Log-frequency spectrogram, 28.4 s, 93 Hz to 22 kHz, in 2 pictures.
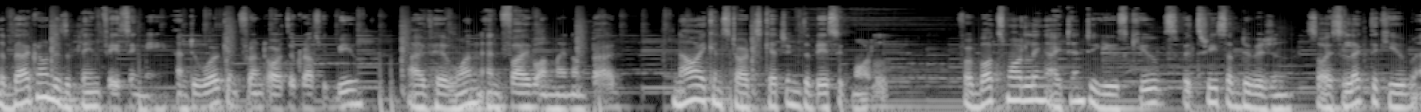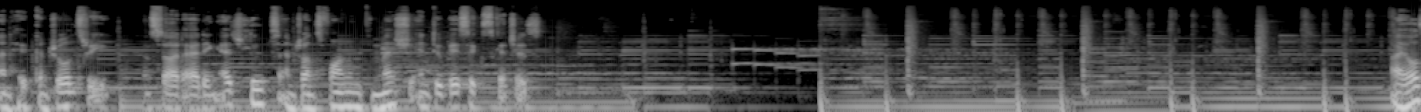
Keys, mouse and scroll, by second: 0.1 s, 1.0 KP_3, 1.5 r, 2.3 g, 3.6 KP_1, 4.2 scroll down 5, 4.4-4.7 scroll up 4, 4.7 s, 5.3 click, 5.8 scroll up 1, 10.6 ctrl+3, 11.4-12.7 drag, 12.7 shift+middle click, 13.5 g, 14.1 s, 15.9-16.5 drag, 16.5 shift+d, 17.2 Tab, 17.4 alt+a, 17.5 c, 18.2 g, 18.8 alt+a, 19.2 s, 19.6 g, 20.5 alt+a, 21.0 c, 21.4 ctrl+r, 23.5 s, 24.5 Tab, 24.8-25.3 drag, 25.3-28.1 right drag, 25.3 n, 25.4 click, 26.0 s, 26.2 g, 26.7 click, 27.2-28.4 typing, 28.1 drag.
